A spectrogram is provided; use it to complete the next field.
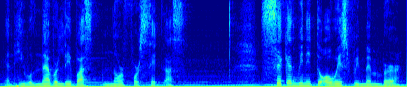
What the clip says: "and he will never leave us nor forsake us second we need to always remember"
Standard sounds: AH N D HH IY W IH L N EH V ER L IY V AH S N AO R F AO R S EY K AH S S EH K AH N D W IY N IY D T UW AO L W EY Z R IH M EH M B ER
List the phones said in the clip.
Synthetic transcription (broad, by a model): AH N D HH IY W IH L N EH V ER L IY V AH S N AO R F AO R S EY K AH S S EH K AH N D W IY N IY D T UW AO L W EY S R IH M EH M B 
